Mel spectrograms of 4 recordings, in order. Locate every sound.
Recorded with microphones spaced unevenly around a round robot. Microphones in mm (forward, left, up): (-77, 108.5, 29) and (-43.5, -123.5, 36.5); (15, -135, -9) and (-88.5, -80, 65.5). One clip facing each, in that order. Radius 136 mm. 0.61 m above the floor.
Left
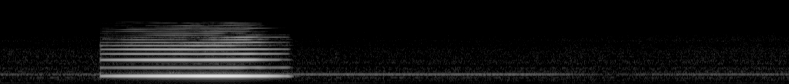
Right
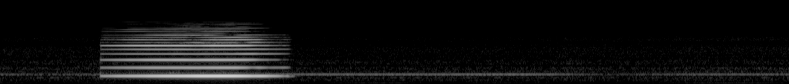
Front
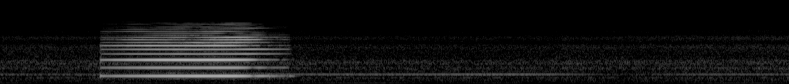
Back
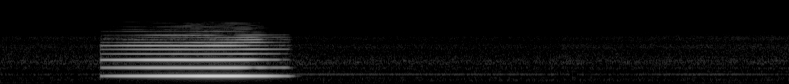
1.0 s a violin: 30° left, 0.6 m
